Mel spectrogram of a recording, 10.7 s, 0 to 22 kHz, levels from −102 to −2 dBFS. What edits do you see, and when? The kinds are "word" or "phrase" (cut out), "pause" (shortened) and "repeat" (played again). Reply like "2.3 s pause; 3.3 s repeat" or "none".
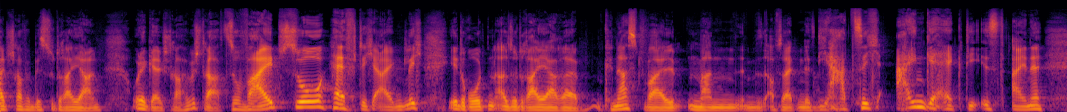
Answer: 8.1 s phrase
